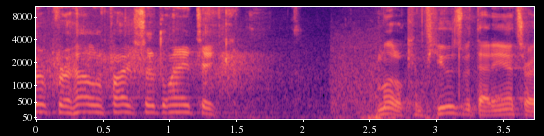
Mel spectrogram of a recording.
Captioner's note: applause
